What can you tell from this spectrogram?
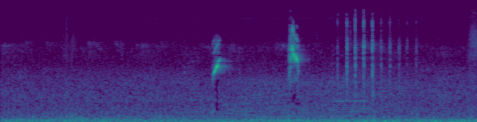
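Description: House sparrow fledgling chirping twice: two short, loud chirps about a second apart, followed by a quick run of faint clicks.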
